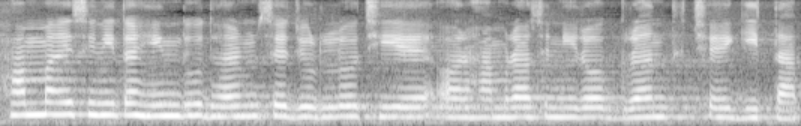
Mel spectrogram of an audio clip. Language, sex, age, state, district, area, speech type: Maithili, female, 30-45, Bihar, Purnia, urban, spontaneous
